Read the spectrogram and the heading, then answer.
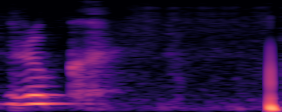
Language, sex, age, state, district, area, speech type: Nepali, female, 45-60, West Bengal, Kalimpong, rural, read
